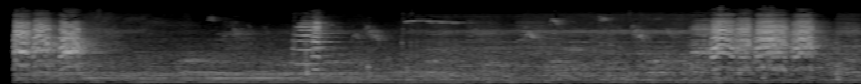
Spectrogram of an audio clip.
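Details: Two Red-shouldered macaws calling from inside a chimney, their calls made very loud by the echo: harsh, raspy screeches in two bursts, a rapid cluster at the start and another near the end, with quieter rustling between.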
